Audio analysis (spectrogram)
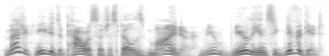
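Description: A man's voice: a little high, big pitch swings, fast, breathy edge, no room sound, studio quality, heavily acted. A man voicing a cold, domineering wizard teacher in an audiobook, with a commanding, imperious delivery. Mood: cold, menacing. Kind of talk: audiobook character voice.

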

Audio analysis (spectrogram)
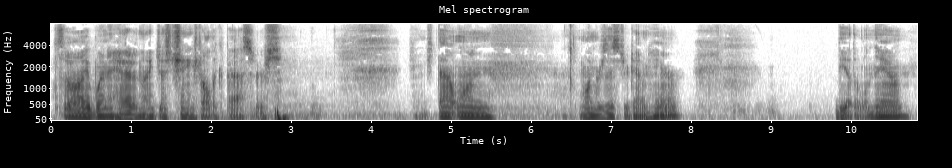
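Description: Very deep, creaky-voiced man. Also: a little mellow. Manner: unhurried, thinking aloud in short halting phrases. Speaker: hobbyist radio repairer, video host. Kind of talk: casual hands-on repair commentary. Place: indoor workbench.

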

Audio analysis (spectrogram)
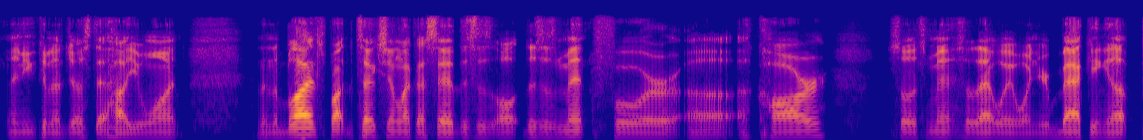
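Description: Man, low monotone voice, gravelly fry, bright edge, rambling casual walkthrough, inside a truck cab, handheld phone, dry muffled audio. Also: no echo. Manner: rambling, filler-heavy, self-correcting. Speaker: truck driver reviewing a dash cam. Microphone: phone held while filming the dashboard.

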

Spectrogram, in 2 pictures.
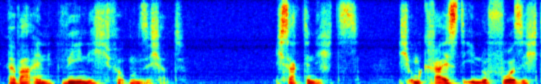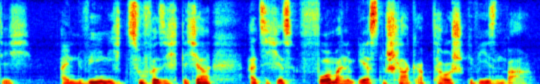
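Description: Male narrator, husky, lowish pitch, measured dramatic first-person storytelling, scripted audiobook. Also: no room sound, studio quality.

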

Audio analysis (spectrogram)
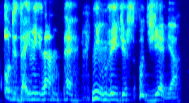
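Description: A man voicing a furious, menacing sorcerer uncle in a storybook audio drama, shouting threats and hissing spells. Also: fairly high pitch, measured pace, creaky, slightly rough, pitched above the performer's own voice, exaggerated voice. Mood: demanding.

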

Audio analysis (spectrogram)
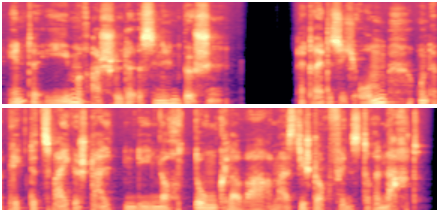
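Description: A man narrating a children's audiobook in a theatrical, expressive way. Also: a bass voice, unhurried, creaky, breathy edge. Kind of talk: scripted children's story narration.

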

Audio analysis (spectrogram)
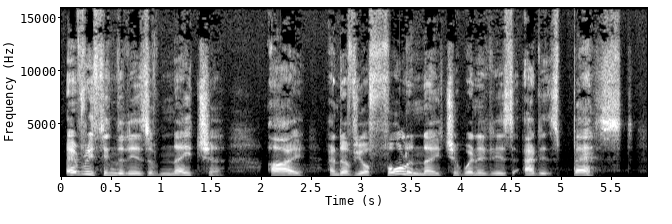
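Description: A man's voice: medium pitch, sing-song, moderate pace, a little mellow. Man reading an earnest sermon. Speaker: reader of a historical sermon. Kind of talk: read-aloud sermon, measured preaching delivery.

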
